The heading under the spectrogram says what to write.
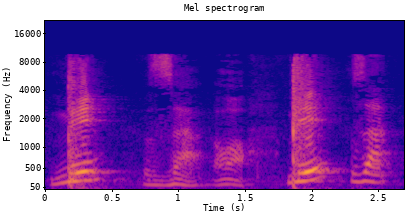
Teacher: a primeira sílaba é mais forte ou seja a penúltima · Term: sílaba tônica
